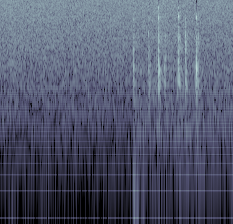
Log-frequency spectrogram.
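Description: A quick run of about six keystrokes on a computer keyboard, starting a little past halfway through.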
